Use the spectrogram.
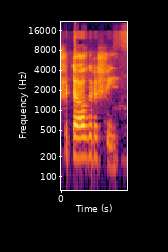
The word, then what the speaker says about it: photography: Toe is stressed. Toe. Toe is the one that is sorry, right? And to happens to be the first sound of the stress syllable.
